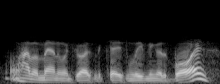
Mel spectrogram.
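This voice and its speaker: Husky, evasive impatient husband. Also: male voice, sits low, very animated, rapid-fire, dry recording, exaggerated voice. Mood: hesitant, eager. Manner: hesitant, evasive, testy. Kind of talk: old-time radio drama acting. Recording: tinny phone-like old radio recording.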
